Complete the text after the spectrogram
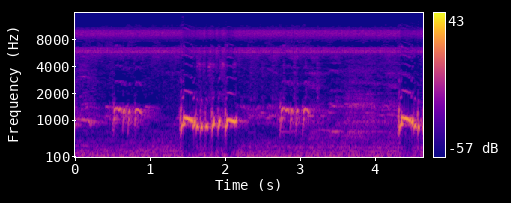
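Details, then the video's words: Udanmas silver zebra dove giving its melodious lure song to draw others into singing: two loud rapid trilled coo phrases alternate with softer, higher stuttered coos from neighbouring doves, over a steady high-pitched background hum. "perkutut/merbok udanmas silver irama merdu spesialis pancingan bikin semua perkutut ikut manggung"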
